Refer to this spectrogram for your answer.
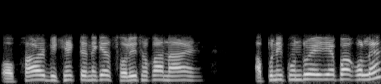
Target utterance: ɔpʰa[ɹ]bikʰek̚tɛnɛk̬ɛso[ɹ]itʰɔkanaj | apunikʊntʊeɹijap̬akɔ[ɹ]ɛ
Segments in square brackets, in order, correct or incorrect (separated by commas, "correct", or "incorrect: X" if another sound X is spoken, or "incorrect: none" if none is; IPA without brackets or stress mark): correct, incorrect: l, incorrect: l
